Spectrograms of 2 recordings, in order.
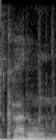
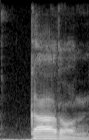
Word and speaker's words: Karun: Karon. He says, but it's actually karun.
